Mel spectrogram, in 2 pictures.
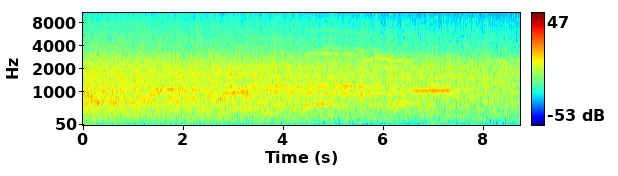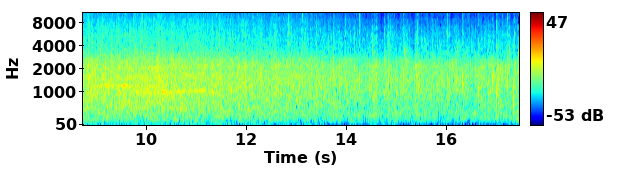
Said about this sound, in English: The referee is waving his arm, and this fight is over. Tommy Bronson wins in dramatic fashion, and the crowd is going wild for him. What an amazing comeback.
